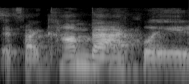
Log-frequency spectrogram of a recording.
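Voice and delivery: ordinary talk, nothing marked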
